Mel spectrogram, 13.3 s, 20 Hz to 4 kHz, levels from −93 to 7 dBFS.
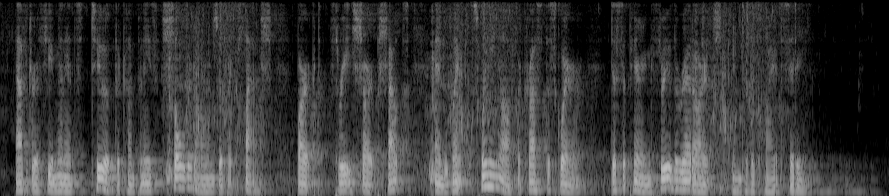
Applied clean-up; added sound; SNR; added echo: none; Toilet flush; 19 dB; reverberation time 2.4 s.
